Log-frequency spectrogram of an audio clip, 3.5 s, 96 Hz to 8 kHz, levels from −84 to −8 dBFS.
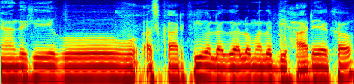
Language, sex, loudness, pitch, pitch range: Angika, male, -11 LUFS, 120 Hz, 115-125 Hz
